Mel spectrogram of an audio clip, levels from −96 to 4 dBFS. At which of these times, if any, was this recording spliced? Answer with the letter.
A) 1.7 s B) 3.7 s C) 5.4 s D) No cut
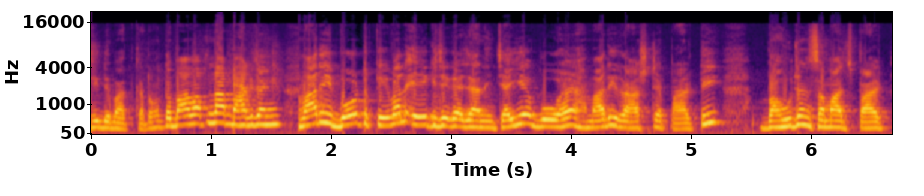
A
